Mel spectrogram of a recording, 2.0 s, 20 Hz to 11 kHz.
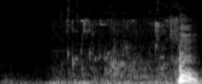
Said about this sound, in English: I dumped it out. I filled it to the top and dumped it out except for a finger's worth and filled it up again. It was still green, just like this. I did it 4 or 5 times.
